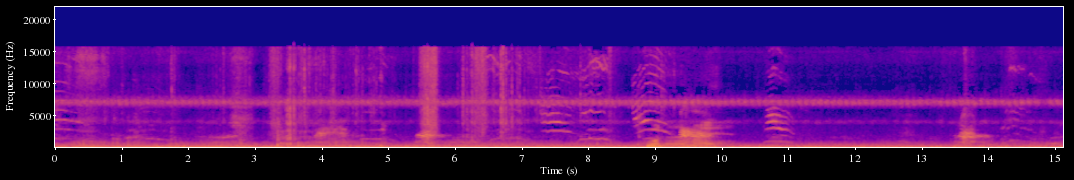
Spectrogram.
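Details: Mother cat caring for her baby kittens. Short wavering mews are scattered through the recording, with one louder, drawn-out call near the middle. A low rumbling background and a faint steady high tone run underneath.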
